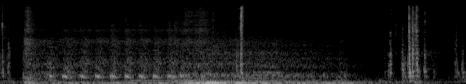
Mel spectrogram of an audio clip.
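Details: 2017 Ford Transit Custom 2.0 EcoBlue diesel after a new fuel filter was fitted and the lines bled of air: keys rattle, a short burst of rhythmic cranking, then it catches into a low steady rumble; normal start.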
